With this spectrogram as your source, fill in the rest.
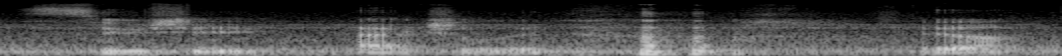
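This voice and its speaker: A man's voice: medium pitch, lively intonation, slow pace, creaky, noisy background. A young man from New York answering interview questions casually and unsurely, with fillers.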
